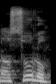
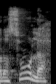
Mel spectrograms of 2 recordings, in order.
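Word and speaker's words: رسولُه: Ya, misalkan di awal-awal At-Taubah itu ada lafaz annallaha bari'um minal musyrikina wa rasuluh yang betul. Nah, ketika orang membacanya annallaha bari'um minal musyrikina wa rasulah, ini maknanya sudah sangat berbeda.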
